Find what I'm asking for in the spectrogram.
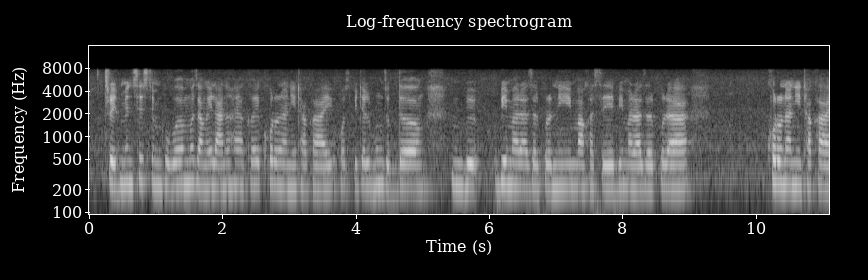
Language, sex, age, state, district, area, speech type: Bodo, female, 18-30, Assam, Kokrajhar, rural, spontaneous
